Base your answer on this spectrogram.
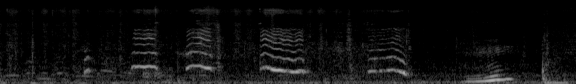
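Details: Young German Shorthaired Pointer puppies, born 15 January 2022, give several drawn-out, high, wavering whines, each bending downward, followed by a lower rising moan, against faint room noise.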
